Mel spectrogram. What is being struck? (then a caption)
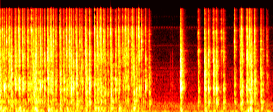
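Mechanical keyboard with PBT plastic keycaps. Fingertips type fast on a mechanical keyboard with dyed PBT plastic keycaps and clicky switches. A dense run of bright, sharp clicks lasts about three seconds, followed by a brief silence and then a sparser burst of keystrokes.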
